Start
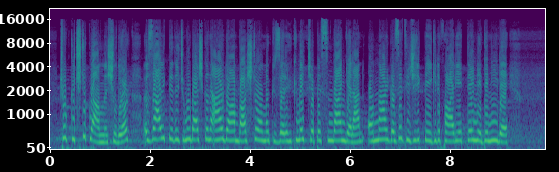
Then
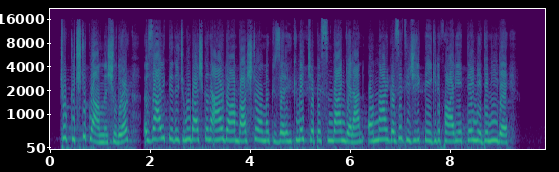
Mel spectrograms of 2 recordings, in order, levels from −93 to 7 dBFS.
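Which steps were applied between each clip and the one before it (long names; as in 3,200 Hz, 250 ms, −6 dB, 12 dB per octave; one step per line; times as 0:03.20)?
noise gate −43 dBFS, range −27 dB
level −5.5 dB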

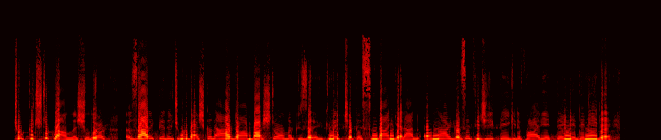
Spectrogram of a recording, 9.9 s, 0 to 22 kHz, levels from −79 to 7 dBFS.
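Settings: output level in coarse steps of 15 dB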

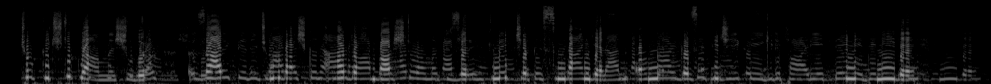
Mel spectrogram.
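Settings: repeating echo 624 ms, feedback 18%, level −15 dB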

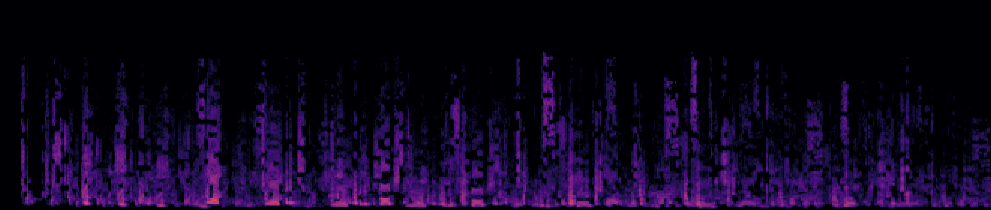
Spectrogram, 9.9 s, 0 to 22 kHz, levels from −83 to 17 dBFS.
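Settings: time-frequency cells dropped at random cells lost 39%
Chebyshev high-pass filter 750 Hz, order 10
delay with pitch and tempo change per echo 194 ms, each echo −3 semitones, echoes 3, each echo −6 dB
level +4.5 dB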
